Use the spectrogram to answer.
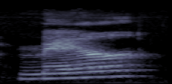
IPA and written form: ˈmɑrɪˌneɪd (marinade)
